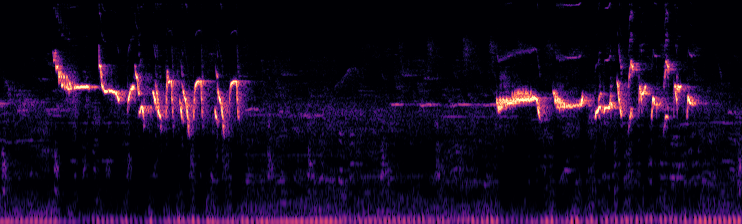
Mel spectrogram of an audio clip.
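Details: Oriental magpie-robin singing two bursts of rich whistled phrases, rapid chirps and quick up-and-down notes, separated by a pause of about two seconds. A low steady hum runs underneath.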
